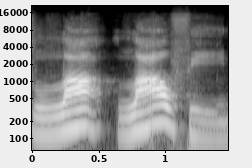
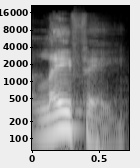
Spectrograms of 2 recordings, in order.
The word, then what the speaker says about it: Laufey: Like PC Gamer put out an article that was like, it's pronounced Laufey, not Leifey.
